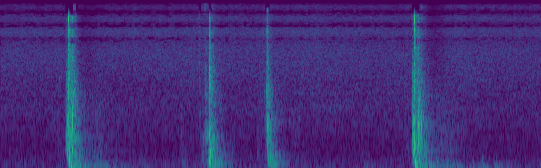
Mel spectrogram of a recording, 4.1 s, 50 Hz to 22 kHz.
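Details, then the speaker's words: 2020 Toyota Tacoma doors shut one by one: four deep thuds each dying away cleanly with no buzz or rattle; solid door close, nothing loose inside the doors. "nothing there nice solid hit no rattling around"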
